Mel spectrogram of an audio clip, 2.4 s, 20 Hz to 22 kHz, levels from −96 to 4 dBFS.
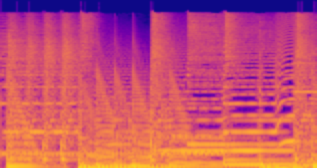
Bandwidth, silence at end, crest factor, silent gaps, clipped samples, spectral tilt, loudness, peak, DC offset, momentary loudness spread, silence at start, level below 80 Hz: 17 kHz; 0 s; 10 dB; none; under 0.1%; -5 dB/octave; -11 LUFS; 0 dBFS; under 0.1%; 2 LU; 0 s; -12 dBFS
